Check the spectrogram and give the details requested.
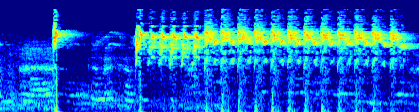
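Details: An olive-backed sunbird (sogok ontong) gives one sharp chip, then a fast, shrill ngalas trill of rapidly repeated high notes lasting nearly three seconds, with soft lower twitters at the start.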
